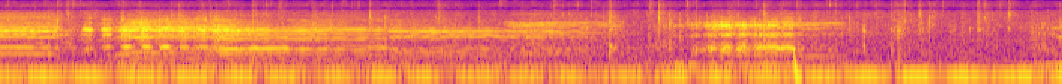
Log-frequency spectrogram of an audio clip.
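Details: Zwartbles sheep bleating at feeding time in wet pasture on a County Kilkenny farm, Ireland, after torrential rain; long tremulous bleats from more than one animal overlap, with a continuous low hum beneath.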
